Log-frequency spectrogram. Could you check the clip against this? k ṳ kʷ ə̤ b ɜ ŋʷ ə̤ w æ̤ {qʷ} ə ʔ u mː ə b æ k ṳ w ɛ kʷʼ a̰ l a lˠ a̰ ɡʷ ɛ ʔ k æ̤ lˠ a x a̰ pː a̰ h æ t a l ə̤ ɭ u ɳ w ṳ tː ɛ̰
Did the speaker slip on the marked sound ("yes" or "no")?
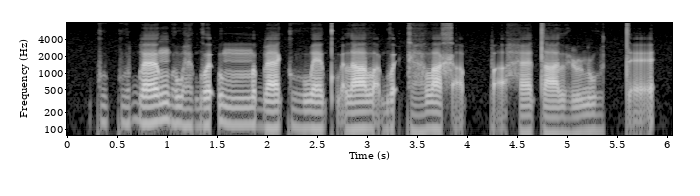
yes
